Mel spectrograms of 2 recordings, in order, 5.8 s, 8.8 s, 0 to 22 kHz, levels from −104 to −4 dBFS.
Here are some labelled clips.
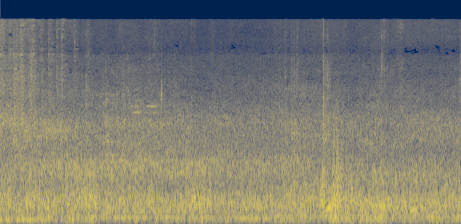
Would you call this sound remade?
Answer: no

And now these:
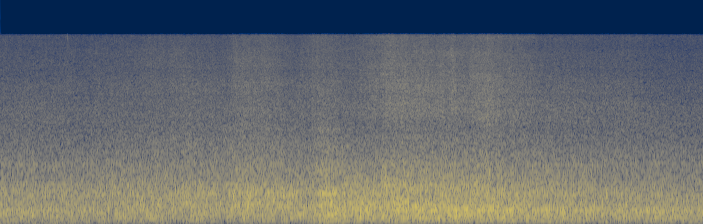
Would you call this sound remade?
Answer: no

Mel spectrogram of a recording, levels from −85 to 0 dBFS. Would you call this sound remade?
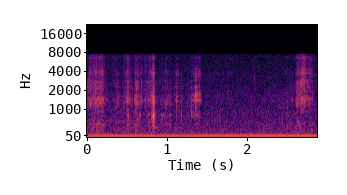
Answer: no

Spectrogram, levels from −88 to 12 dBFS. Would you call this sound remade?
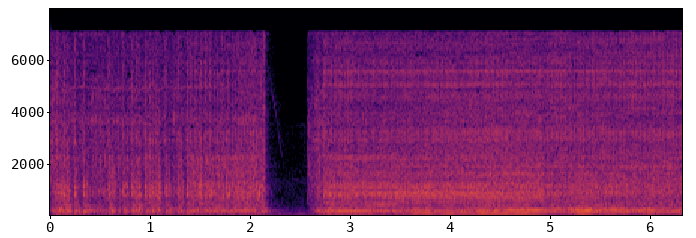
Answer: no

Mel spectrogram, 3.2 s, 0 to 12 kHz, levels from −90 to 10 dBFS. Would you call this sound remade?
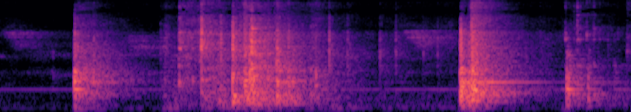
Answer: no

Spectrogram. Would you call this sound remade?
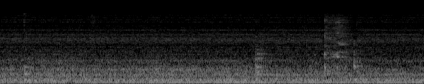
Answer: yes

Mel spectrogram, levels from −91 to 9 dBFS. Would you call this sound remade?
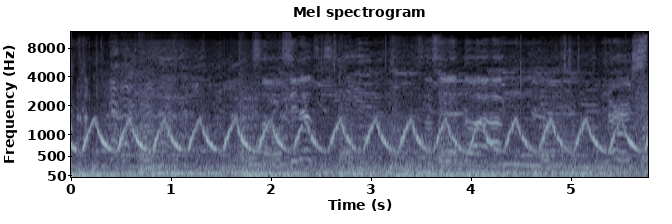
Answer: no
